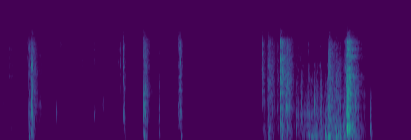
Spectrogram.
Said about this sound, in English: Don't worry, I actually did shuffle these cards really good. It just comes out.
